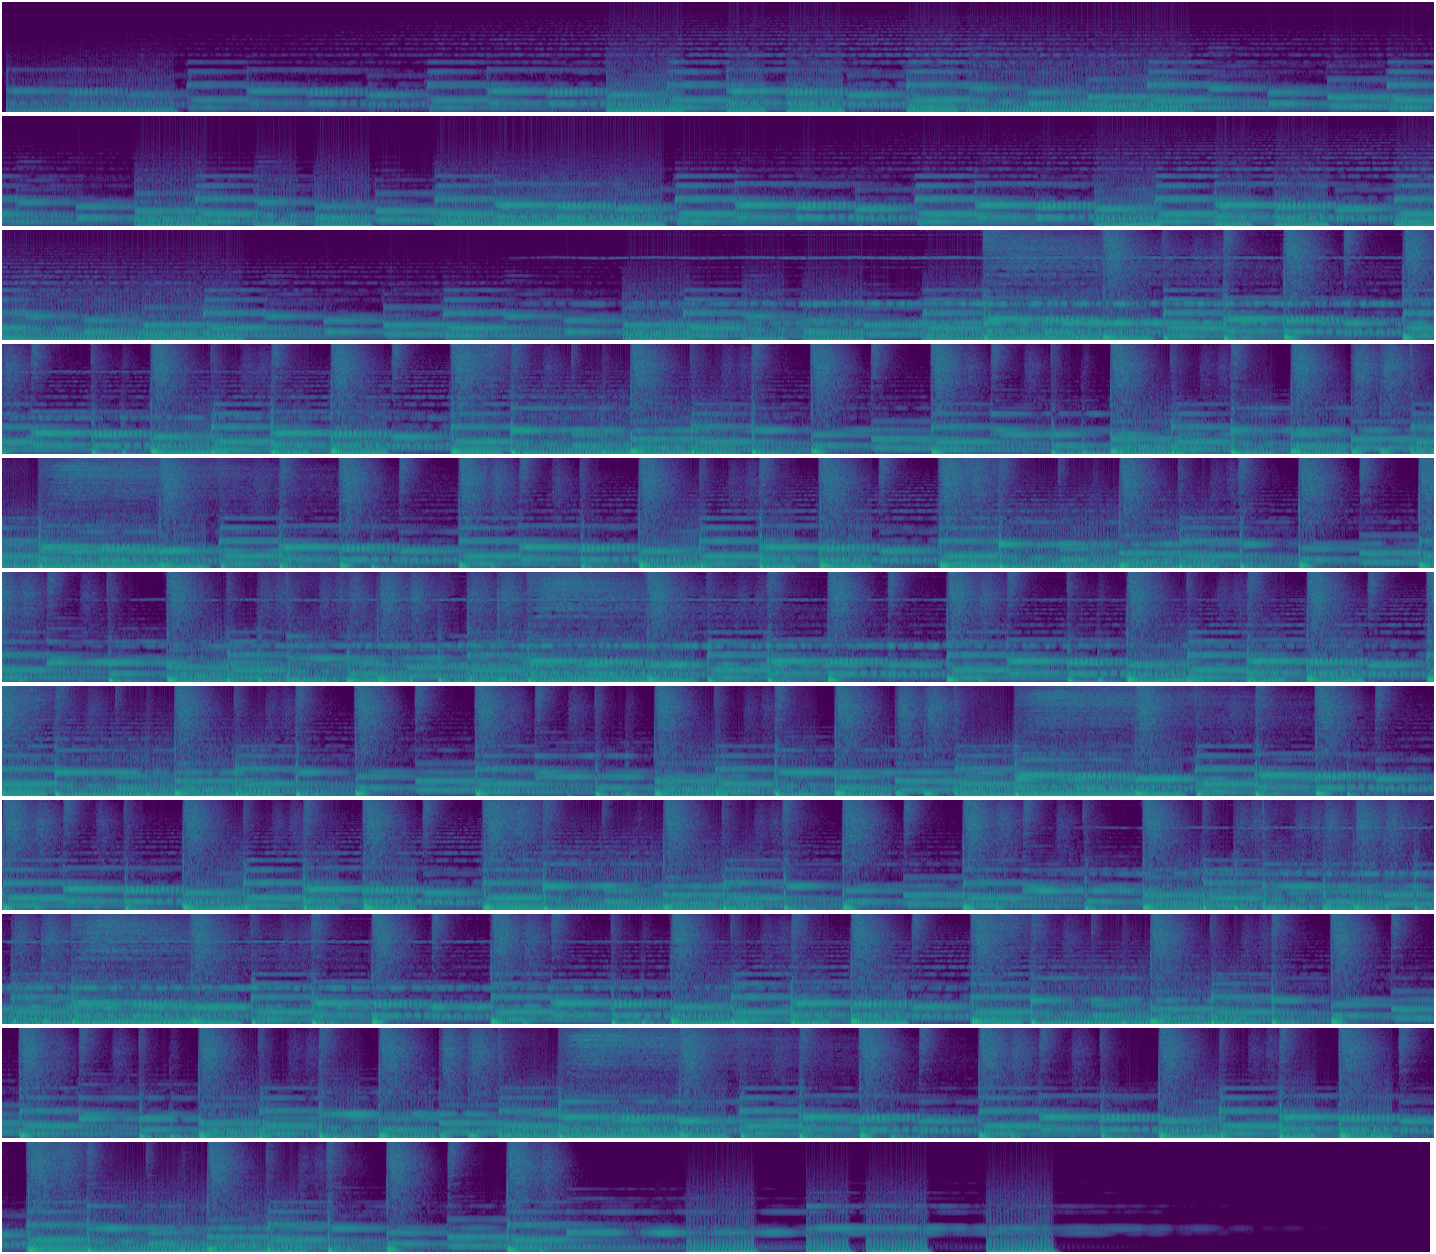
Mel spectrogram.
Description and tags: A mysterious beat for your mysterious projects!
thriller, mystery, Suspenseful, tense, adventure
